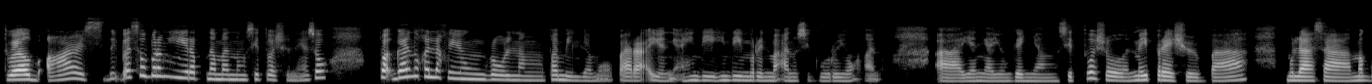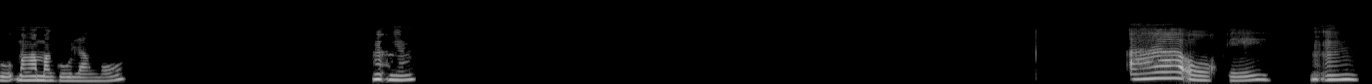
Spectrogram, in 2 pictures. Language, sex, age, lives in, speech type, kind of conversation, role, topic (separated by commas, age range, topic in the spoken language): Filipino, female, 25-29, Philippines, conversation, podcast, host, Paano ka nagdedesisyon kung mag-aaral ka pa o magtatrabaho na agad?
